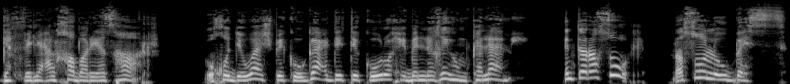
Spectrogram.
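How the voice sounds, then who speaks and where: A woman's voice: medium pitch, normal speed, no echo, clean studio sound, close to an everyday voice. A woman voicing a proud, bitter divorced young wife who speaks in a cutting, defiant way.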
